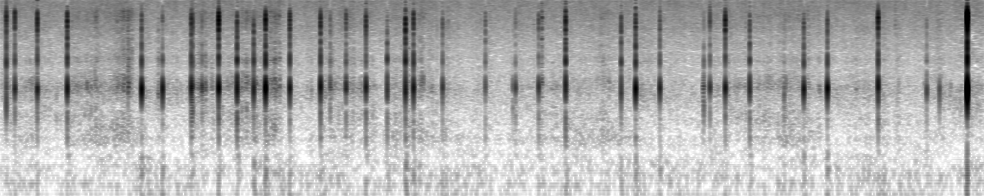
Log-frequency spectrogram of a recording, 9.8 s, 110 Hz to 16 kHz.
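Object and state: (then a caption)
Paperback coloring book. Long nails tap and scratch the glossy cover of a large, flat paperback coloring book. About 35 quick, sharp, bright taps land in an irregular rhythm. Each dies away almost at once, with a soft, low scratchy rustle beneath them, and the whole clip stays quiet.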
